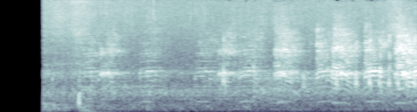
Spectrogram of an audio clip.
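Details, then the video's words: A willow ptarmigan in spring on Andøya, Vesterålen, surprised early in the morning, gives a run of harsh, nasal, laughing notes like "hähähähä" that speed up and grow louder over several seconds, with a light background hiss. "Ptarmigan sounds funny - Moorschneehuhn mit Lachanfall :-)"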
